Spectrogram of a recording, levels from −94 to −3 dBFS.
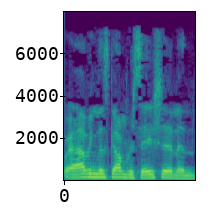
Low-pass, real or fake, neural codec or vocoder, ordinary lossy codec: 7.2 kHz; real; none; MP3, 32 kbps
